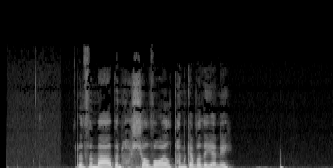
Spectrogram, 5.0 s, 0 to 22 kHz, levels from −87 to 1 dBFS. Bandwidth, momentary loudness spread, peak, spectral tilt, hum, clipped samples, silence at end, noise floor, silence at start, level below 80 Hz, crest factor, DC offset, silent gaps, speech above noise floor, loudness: 16 kHz; 18 LU; -8 dBFS; -5.5 dB/octave; none; under 0.1%; 0.75 s; -64 dBFS; 1.1 s; -46 dBFS; 18 dB; under 0.1%; none; 41 dB; -24 LUFS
